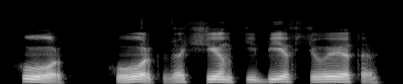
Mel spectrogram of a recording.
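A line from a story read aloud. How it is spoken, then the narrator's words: Wailing. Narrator (Russian): взвыла Атхи вновь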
